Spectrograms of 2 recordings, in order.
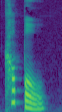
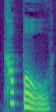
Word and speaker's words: couple: 영어 발음은 couple, couple, couple 이렇게 연습해 두시면 돼요. 커플 이게 아니고 커플도 아니고 couple, couple, couple, 뽀, 뽀. 예, 뒷부분 소리에 좀 더 집중을 해주시면 좋을 것 같고요.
